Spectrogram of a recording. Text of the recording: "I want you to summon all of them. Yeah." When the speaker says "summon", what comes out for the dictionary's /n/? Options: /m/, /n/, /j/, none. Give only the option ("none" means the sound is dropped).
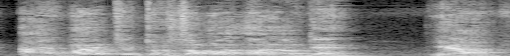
none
